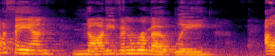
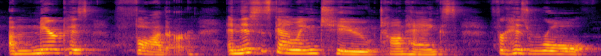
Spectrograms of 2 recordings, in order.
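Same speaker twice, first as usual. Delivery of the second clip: usual speaking voice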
